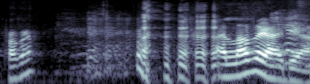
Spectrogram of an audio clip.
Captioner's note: audience laughing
